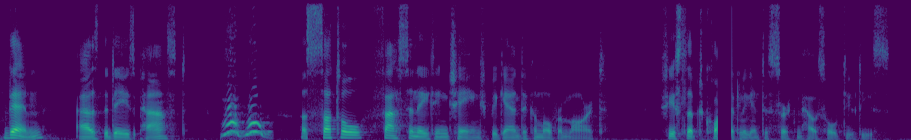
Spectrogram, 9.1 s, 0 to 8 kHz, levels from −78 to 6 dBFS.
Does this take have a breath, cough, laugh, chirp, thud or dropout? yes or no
yes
